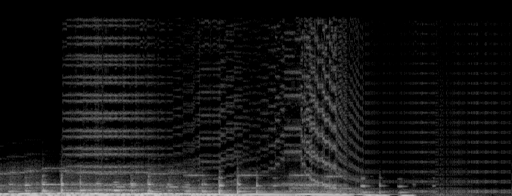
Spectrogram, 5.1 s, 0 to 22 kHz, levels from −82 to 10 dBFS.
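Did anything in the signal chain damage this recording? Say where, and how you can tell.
No, nothing stood out on listening that would point to damage at any stage of the signal chain.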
